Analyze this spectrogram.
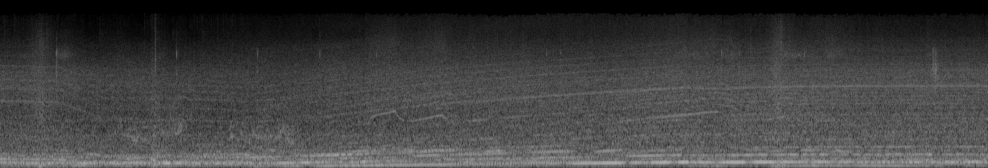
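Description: A racing car engine roars at high revs, rising in pitch as it speeds up.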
